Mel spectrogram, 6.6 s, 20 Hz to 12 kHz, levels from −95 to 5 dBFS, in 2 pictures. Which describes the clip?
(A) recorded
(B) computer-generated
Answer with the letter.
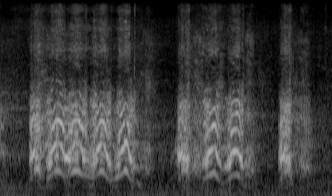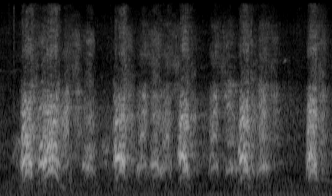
A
